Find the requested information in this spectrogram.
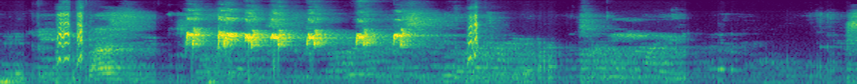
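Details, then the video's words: Moroccan common bulbul delivering a rapid series of six or seven ringing whistled notes at an even pitch, framed by scratchy chirps before and a quieter warble after. "استرخاء مع تغريد طائر البلبل المغربي صوت صفير البلابل"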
